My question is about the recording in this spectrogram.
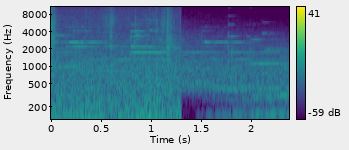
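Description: Outdoor ambience of wind rumbling on the microphone with light chiming tones, cut off abruptly about a second in. A faint, low sustained musical tone follows.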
